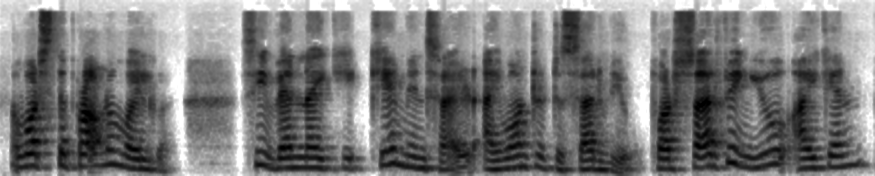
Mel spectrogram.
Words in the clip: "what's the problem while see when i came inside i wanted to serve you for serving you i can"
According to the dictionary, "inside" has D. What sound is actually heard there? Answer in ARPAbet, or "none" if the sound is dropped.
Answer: D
